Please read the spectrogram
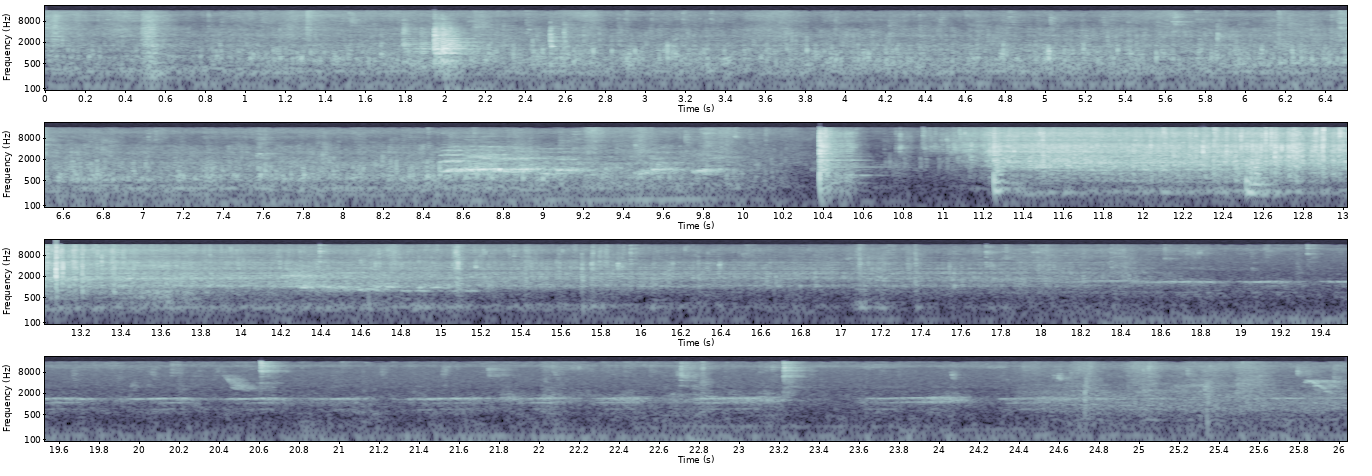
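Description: Hot cooking water and boiled food poured from a pot into a metal colander, a splashing pour lasting a few seconds about halfway through. Before it comes a steady noisy stretch; after it, a quieter stretch with a faint repeated high note.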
